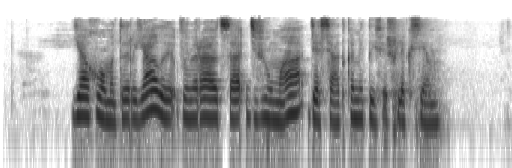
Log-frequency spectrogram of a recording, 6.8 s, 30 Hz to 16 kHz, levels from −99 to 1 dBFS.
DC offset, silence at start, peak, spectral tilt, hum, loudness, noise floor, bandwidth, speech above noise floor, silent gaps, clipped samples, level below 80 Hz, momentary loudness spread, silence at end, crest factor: under 0.1%; 0.95 s; 0 dBFS; -3 dB/octave; none; -20 LUFS; -75 dBFS; 8.4 kHz; 55 dB; none; under 0.1%; -62 dBFS; 10 LU; 0.95 s; 20 dB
